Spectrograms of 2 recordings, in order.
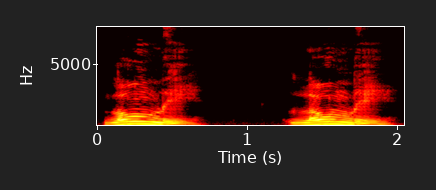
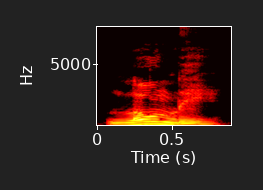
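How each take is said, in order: First: Lonely with n and l both clear; correct English lonely. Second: Lonely with the n swallowed into l; wrong Korean-style lonely. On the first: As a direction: say lonely keeping the n before the l. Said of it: "lonely 이렇게 되지". (n과 l을 모두 살린 정확한 lonely) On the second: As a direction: blur the n into l in lonely. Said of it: "lonely 이렇게 되지는 않단". (n을 l로 바꾼 한국식 lonely) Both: Shown as a demonstration.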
